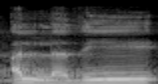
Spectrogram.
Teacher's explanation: یا ساکن سے پہلے ذال کے نیچے زیر ہے، اس لیے یا مدہ ہوگا اور اسے تھوڑا کھینچ کے پڑھیں گے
